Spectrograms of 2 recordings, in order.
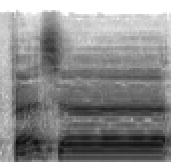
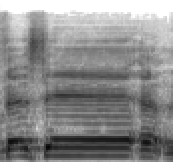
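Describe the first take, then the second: First: The long a vowel stays open and flat. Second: The long a vowel leans toward an e sound. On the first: The speaker calls it right. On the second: The speaker calls it wrong.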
